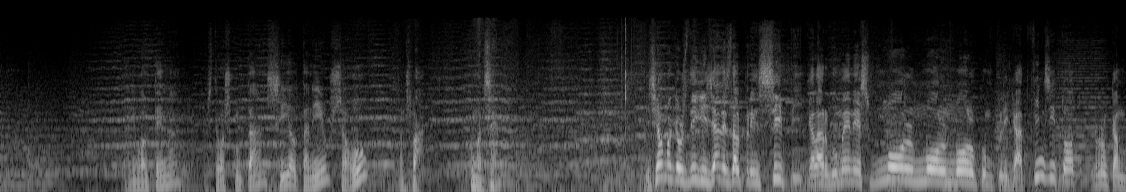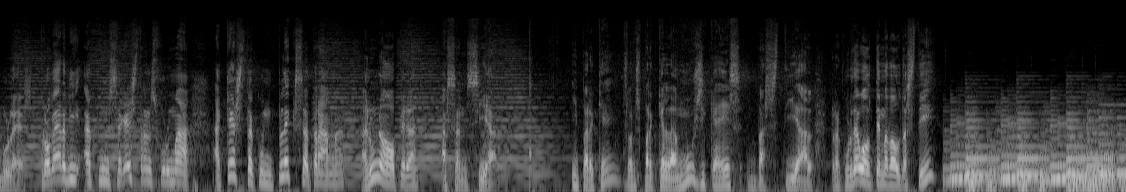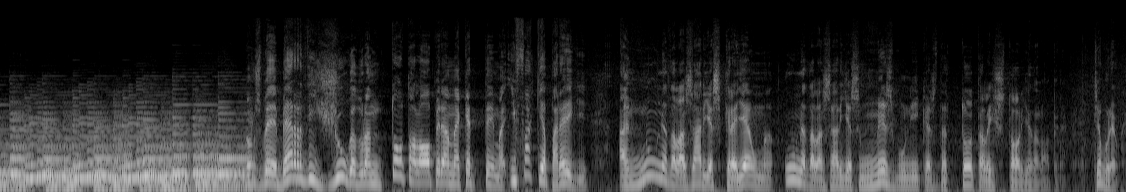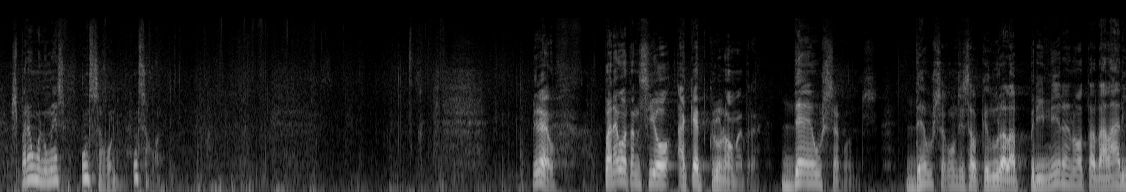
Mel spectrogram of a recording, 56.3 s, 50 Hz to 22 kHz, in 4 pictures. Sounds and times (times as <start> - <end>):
Music: 0.0 - 16.7, 17.7 - 21.5, 25.8 - 32.3
Speech: 1.6 - 6.4, 8.0 - 20.3, 21.2 - 25.8, 31.2 - 44.3, 48.9 - 49.2, 49.8 - 56.3.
